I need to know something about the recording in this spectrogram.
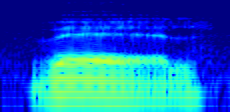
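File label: "bel", San Lucas Quiaviní Zapotec; meat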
